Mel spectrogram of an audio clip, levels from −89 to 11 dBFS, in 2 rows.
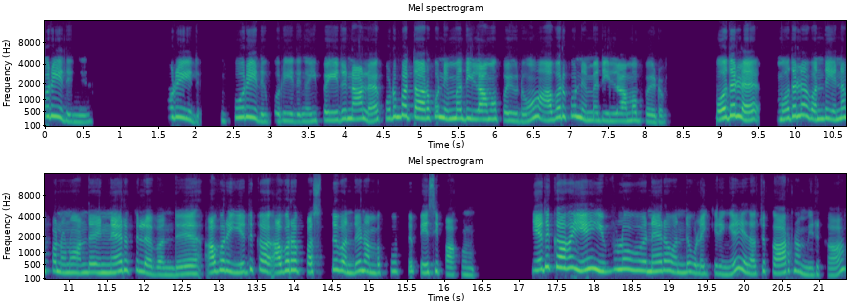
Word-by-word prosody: புரியுதுங்க. 210 - -1 1.1
புரியுது, 305 - 0 0.5
புரியுது, 320 -7 +1
புரியுதுங்க. 210 -2 -6
இப்ப 230 +2 -12 0.2
இதனால 275 +2 +1 0.3
குடும்பத்தாருக்கும் 325 -1 +2
நிம்மதி 285 0 +1
இல்லாம 265 +1 +2
போயிடும். 230 +2 -4 0.2
அவருக்கும் 330 +5 0
நிம்மதி 235 -1 -3
இல்லாம 220 +2 -2
போயிடும். 190 -1 -7 0.7
முதல்ல 350 +4 +6 0.5
முதல்ல 355 +7 +2 0.2
வந்து 275 +3 0
என்ன 280 +4 0
பண்ணணும்? 260 -3 -2
அந்த 260 +1 -2 0.3
நேரத்தில 305 +1 +2 0.2
வந்து 200 +1 -4 0.4
அவர் 310 +3 +1 0.2
எதுக்கா 325 +4 -2 0.2
அவரை 320 +4 +3
ஃபஸ்ட்டு 270 +3 -3
வந்து 255 +1 -2
நம்ம 260 -3 -2
கூப்பிட்டு 285 - -9
பேசி 255 +3 0
பார்க்கணும். 205 -2 -6 0.9
"எதுக்காக, 410 0 +4 0.2
ஏன் 375 - +5
இவ்ளோ 350 +5 -1 0.3
நேரம் 300 0 0
வந்து 260 +1 -3
உழைக்கிறீங்க? 225 -2 -5 0.2
ஏதாச்சு 225 +3 -4
காரணம் 265 0 -1
இருக்கா? 195 -2 -8
275 Hz, 110 wpm, -21 LUFS, 230-315 Hz, 1.1 s, முதல்ல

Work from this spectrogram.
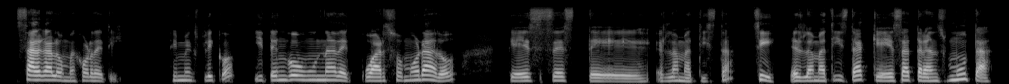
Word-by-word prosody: salga 205 -2 +7
lo 190 -2 +1
mejor 170 +2 -4
de 165 -1 -1
ti, - - -20 0.5
¿sí 190 - -7
me 195 0 -3
explico? 190 +1 -5 0.2
Y 195 - -9
tengo 205 +2 +1
una 205 -1 0
de 180 -3 0
cuarzo 175 +2 +2
morado 195 -3 +2 0.5
que 165 0 0
es, 170 -1 -5
este, 145 -5 -1
es 155 - -9
la 175 +2 -2
amatista. 145 -3 -6
Sí, 195 -6 +1 0.2
es 170 - +1
la 170 - +3
amatista, 195 +4 0
que 175 -5 -1
esa 195 +4 +2
transmuta, 185 - +1
180 Hz, 160 wpm, -24 LUFS, 165-200 Hz, 0.5 s, salga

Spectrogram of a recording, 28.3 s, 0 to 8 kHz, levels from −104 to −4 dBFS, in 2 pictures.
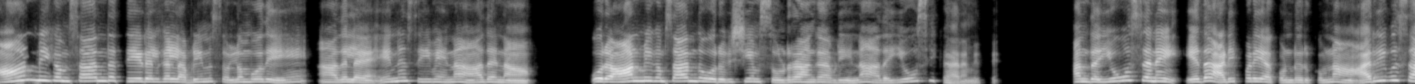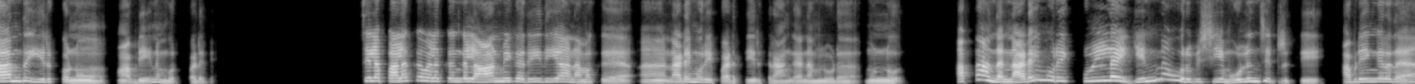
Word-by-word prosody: ஆன்மீகம் 370 -4 +3
சார்ந்த 335 +2 +2 0.2
தேடல்கள் 270 -2 +2
அப்படினு 250 +5 -4
சொல்லம்போதே 240 0 -2 0.5
அதில 230 0 0 0.3
என்ன 290 +4 -2 0.2
செய்வேனா 245 -1 -3 0.2
அத 235 0 -2
நான் 185 -2 0 0.7
ஒரு 275 -2 +6 0.2
ஆன்மீகம் 325 -1 +4
சார்ந்த 315 0 +3
ஒரு 245 -1 +1
விஷயம் 265 +2 -4
சொல்றாங்க 225 +2 -1
அப்படினா 200 +3 -4
அத 195 -1 -4 0.2
யோசிக்க 335 +4 -7
ஆரம்பிப்பே. - - -12 0.8
அந்த 265 -2 +1 0.2
யோசனை 340 -3 +2 0.3
எத 260 - +2 0.2
அடிப்படையாக 280 -1 0
கொண்டிருக்கும்னா 210 +3 -4 0.3
அறிவு 370 +6 +1
சார்ந்து 315 +2 +6 0.2
இருக்கனும் 200 -7 -1 0.3
அப்படினு 205 +4 -3
முற்படுவே. 165 +1 -10 1.5
சில 320 0 +5
பழக்கவழக்கங்கள் 300 -3 +2
ஆன்மீக 285 +1 +1
ரீதியா 275 0 0
நமக்கு 220 -1 -5 0.4
ஆநடைமுறைப்படுத்தி 210 -1 -1
இருக்கிறாங்க 170 -4 -6
நம்மளுட 170 0 -4 0.3
முன்னோர். 195 -3 -3 0.6
அப்ப - - -7
அந்த 275 -6 +4 0.2
நடைமுறைக்குள்ள 335 - +2 0.3
என்ன 340 +10 -1 0.2
ஒரு 255 - +1
விஷயம் 245 -1 -4
ஒளிஞ்சிட்டிருக்கு 240 - -4 0.3
அப்படிங்கிறத 265 0 -1
260 Hz, 100 wpm, -22 LUFS, 220-310 Hz, 1.5 s, ஒரு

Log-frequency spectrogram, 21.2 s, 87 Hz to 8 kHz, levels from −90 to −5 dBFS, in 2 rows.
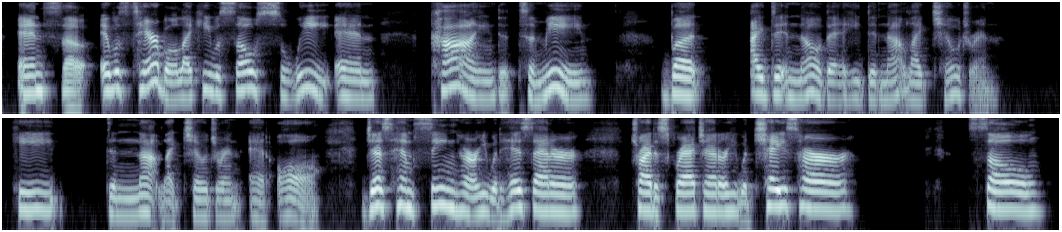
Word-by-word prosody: And 205 +2 +1
so 235 +6 0 0.2
it - - +2
was 245 0 +2
terrible, 240 - +2
like, 170 0 -2
he 225 +3 -6
was 195 -1 0
so 235 +2 +1
sweet 215 -2 -2
and 170 -2 -5 0.6
kind 185 -9 +1
to 175 - -1
me, 165 -4 -3 0.7
but 185 0 +1 0.4
I 190 - +3
didn't 180 -2 -4
know 185 +2 -4
that 160 -1 -7
he 165 0 -13
did 160 -1 -9
not 160 +2 -7
like 150 -1 -9
children. 185 +4 -11 0.7
He 200 -1 -5 0.4
did 170 -1 -6
not 160 +4 -2
like - - -9
children 150 -1 -7
at 135 -3 -11
all. 150 -1 -6 0.4
Just 225 +2 +4
him 220 -2 +1
seeing 230 +3 +2
her, 170 -3 +3
he 185 +1 -3
would 150 -1 -4
hiss 210 +5 +2
at 190 -2 +3
her, 180 -1 +1 0.5
try 200 -2 +6
to 170 - -1
scratch 190 +2 +3
at 185 -1 +1
her, 180 - +3
he 185 0 -3
would 185 - -7
chase 230 0 +4
her 205 -2 +4 1.1
so, 200 -3 +2
190 Hz, 140 wpm, -21 LUFS, 170-210 Hz, 1.1 s, try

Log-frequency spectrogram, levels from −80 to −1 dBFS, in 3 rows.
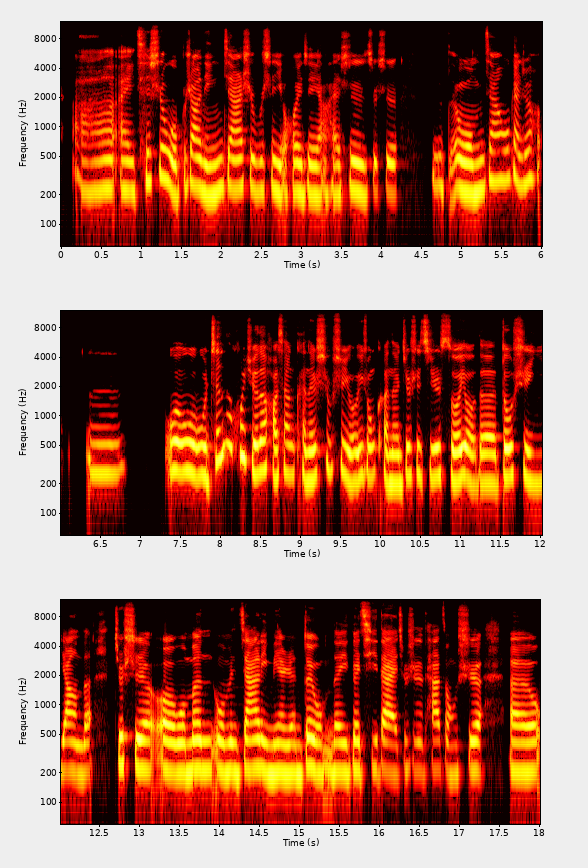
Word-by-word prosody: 啊， 220 +1 -5
哎， 225 -1 -4
其 270 +6 -4
实 270 +4 -1
我 235 -9 +2
不 205 - -10
知 275 - -3
道 245 -2 +1
您 210 +1 0
家 235 -1 -1
是 235 0 -4
不 220 -1 -6
是 220 +2 -4
也 205 -1 0
会 210 0 -2
这 200 -1 -1
样。 195 +1 -4
还 200 -1 -6
是 210 0 0
就 210 +2 -7
是 210 0 -4 0.6
呃， 200 +6 -7
我 210 -2 +4
们 210 +2 0
家 280 0 -3
我 285 - -4
感 295 -4 -4
觉 275 +3 -3
好 - - -12 0.3
呃， 255 -4 -6 0.5
我 270 - -1 0.2
我 260 -2 +5
我 240 - +4
真 340 - +1
的 445 - +1
会 390 -3 +5
觉 265 -8 +3
得 275 +1 +4
好 225 -6 0
像 255 0 -4
可 240 - -6
能 215 +1 +3
是 235 +7 -4
不 - - -7
是 285 -1 -5
有 210 -2 +2
一 225 - +2
种 240 0 -2
可 245 -3 -3
能， 200 0 +1
就 240 - -1
是 245 +1 -5
其 230 0 -2
实 235 - +5
所 225 -3 +2
有 225 -4 +5
的 205 0 +1
都 230 +4 +5
是 240 -2 -2
一 205 -1 -7
样 210 -2 -1
的。 200 - -4 0.2
就 235 - +2
是， 235 -1 +3
呃， 210 -1 +3
我 200 0 +3
们 210 +1 +2
我 215 - +2
们 200 -1 0
家 220 +2 +3
里 215 - +2
面 195 0 0
人 195 0 -1
对 230 +3 +4
我 200 -2 +1
们 - - -6
的 200 0 0
一 200 - -1
个 210 +1 0
期 205 +2 -3
待。 205 -3 +2
就 210 +3 -11
是 205 -2 -11
他 210 +2 -3
总 200 -3 -10
是， 205 +1 -1 0.3
呃， 200 0 +2
215 Hz, 290 characters per minute, -21 LUFS, 205-240 Hz, 0.6 s, 我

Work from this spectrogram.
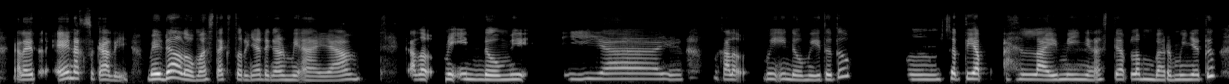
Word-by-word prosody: Kalau 225 - +2
itu 270 - -11 0.2
enak 280 0 +4
sekali, 220 -6 +2 0.3
beda 245 +5 +11
loh 220 -3 +4
Mas 210 +3 -1
teksturnya 220 -1 -3
dengan 210 0 0
mie 205 - -3
ayam, 195 +5 -1 0.5
kalau 230 0 +3 0.2
mie 240 - +3
Indomie 225 -1 +1 0.4
iya 255 +2 -6 1.2
kalau 225 -1 0 0.3
mie 250 -1 -2
Indomie 210 -4 -3
itu 225 - +2
tuh, 360 - -1 0.6
hmm, 225 0 -3
setiap 255 -1 +4 0.3
helai 230 -2 +1 0.2
mienya 230 -2 -2
setiap 230 -1 -3
lembar 230 -3 -1
mienya 220 0 0
tuh 390 - +4
230 Hz, 135 wpm, -22 LUFS, 215-240 Hz, 1.2 s, beda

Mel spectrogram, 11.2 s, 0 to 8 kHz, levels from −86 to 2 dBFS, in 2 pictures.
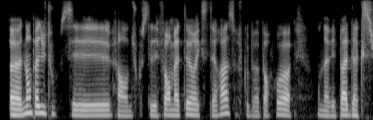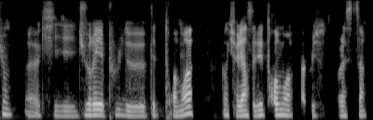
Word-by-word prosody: Heu, 140 -2 +10
non 185 +3 +5
pas 185 -1 +7
du 180 -1 +2
tout, 165 -1 -9
c'est 130 0 +1
enfin 120 -3 -1
du 115 - -11
coup, - - -15
c'était 125 - -4
des 120 - -1
formateurs 135 +1 +3
et 135 - +1
cetera. 155 +8 0
Sauf 175 - -9
que, 130 - -11
bah, 115 -2 -9
parfois 140 -1 +1 0.4
on 135 - -10
n'avait 115 -1 -2
pas 135 +3 +5
d'actions, 145 +3 0 0.2
heu, 65 -1 -8
qui 115 -1 -9
duraient 135 +1 +2
plus 135 +2 -12
de 115 -2 -5
peut-être 120 - -9
3 115 0 -4
mois, 165 +7 +4 0.5
donc 135 -2 -5
il - - -2
fallait 125 +1 +5
un 130 - +4
CV 120 +2 -3
de - - -14
3 140 - +1
mois, 135 -2 -1
pas - - -4
plus. 120 0 -10 0.2
Voilà, 120 0 -4
c'est - - -9
ça. 115 - -4
130 Hz, 230 wpm, -25 LUFS, 120-140 Hz, 0.5 s, Heu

